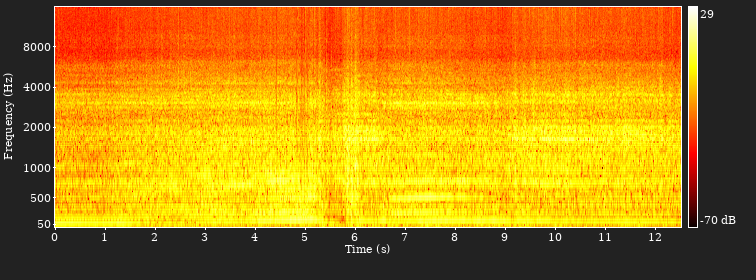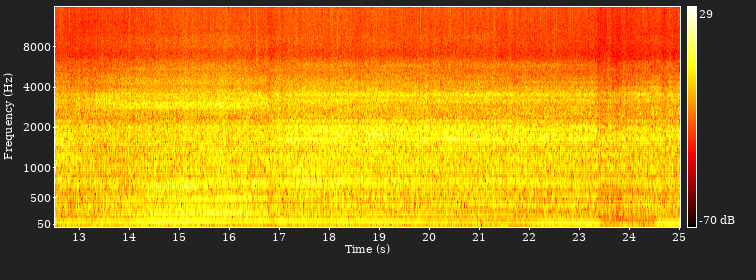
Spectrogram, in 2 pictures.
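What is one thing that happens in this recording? A car engine hums loudly close by, its pitch rising and then dropping with a gear change.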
